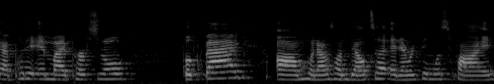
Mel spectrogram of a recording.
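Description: With fairly even intonation, a woman talks at a moderate pace. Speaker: vlogger. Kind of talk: casual vlog chat. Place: home room.

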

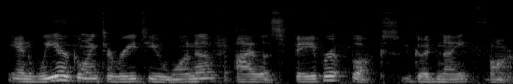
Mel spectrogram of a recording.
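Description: A man's warm, playful tone comes at a fairly slow pace with hardly any pauses and ordinary pitch variation. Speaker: school staff member reading to children. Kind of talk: gentle bedtime story read aloud to young children, with pauses for kids. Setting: at home with his young children. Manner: soothing, lilting storyteller cadence, softly winding down; warm and playful, laughing and prompting little listeners. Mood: calm, soft bedtime tone. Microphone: camera far.

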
